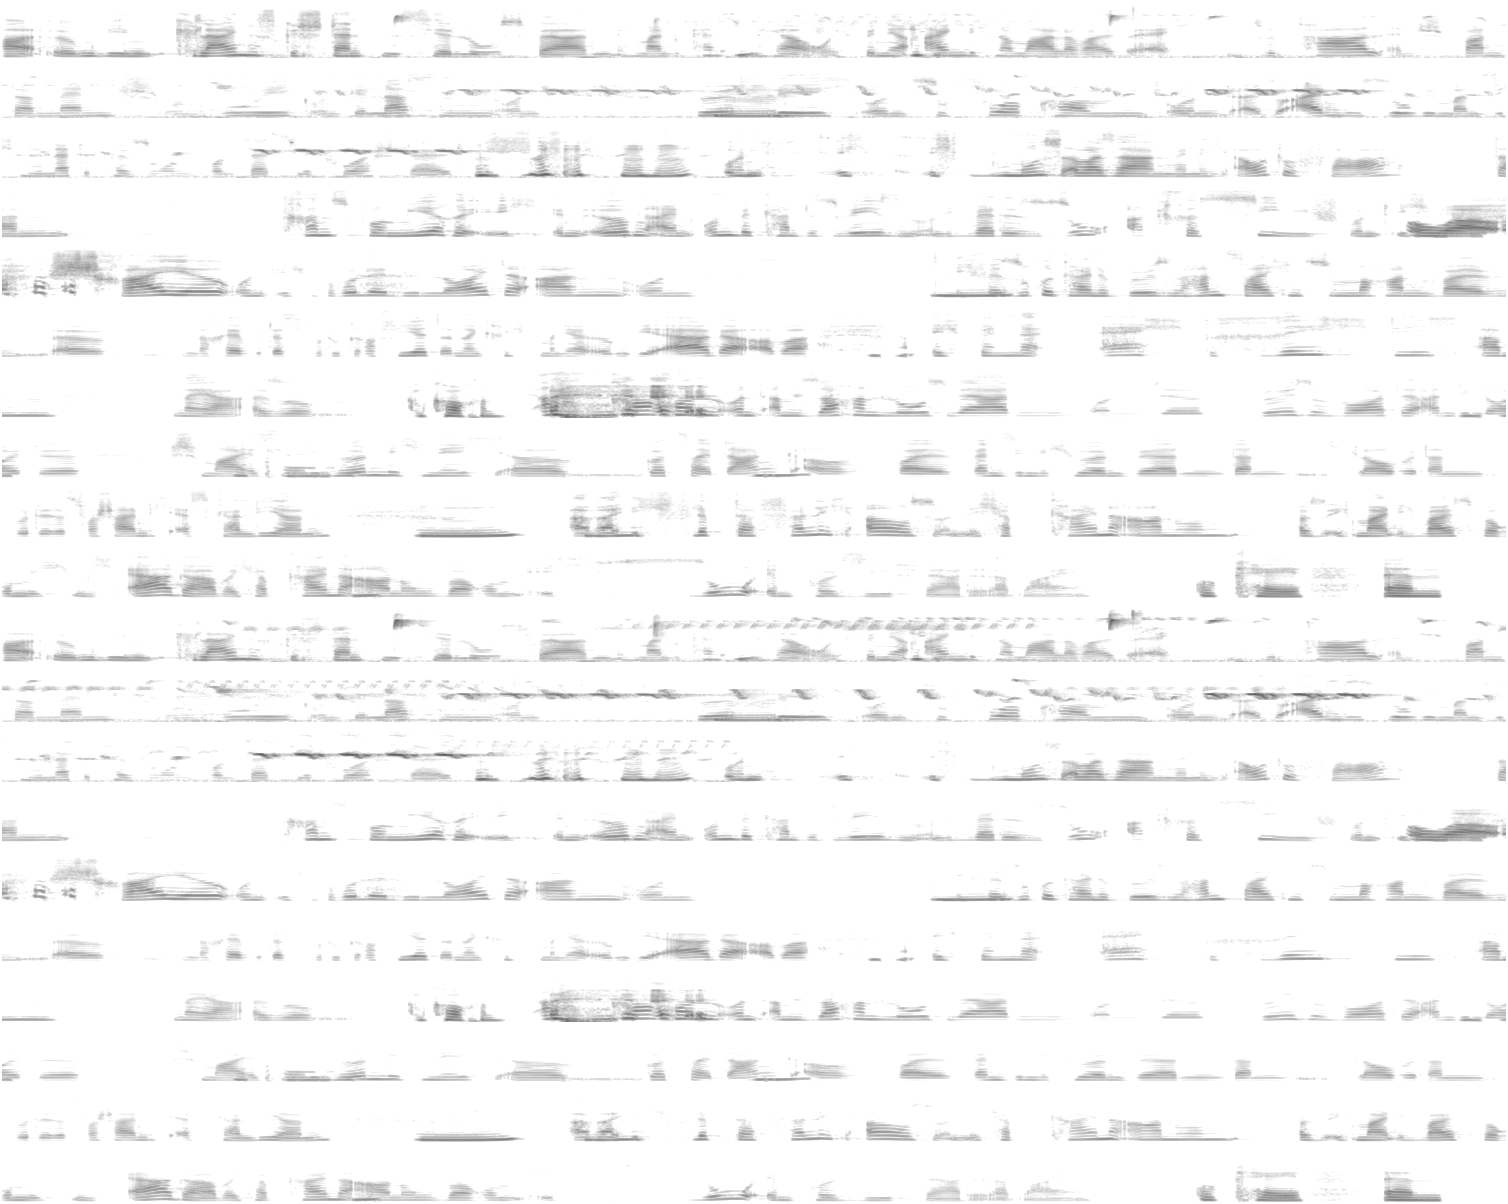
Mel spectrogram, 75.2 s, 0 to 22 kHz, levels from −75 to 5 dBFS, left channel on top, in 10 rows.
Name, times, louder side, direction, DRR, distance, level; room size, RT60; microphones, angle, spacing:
voice 1, 0.0-17.3 18.6-22.0 22.5-22.9 24.0-33.6 33.9-34.0 34.8-42.8 43.1-45.7 46.0-46.9 47.8-51.1 51.4-62.5 63.0-73.1, left 2 dB, 75° left, 7.9 m, -49 dB
sound 1, 1.1-6.7 7.1-14.6 14.8-15.9 16.2-18.7, right 10 dB, 65° right, 1.7 m, -39 dB
voice 2, 11.1-11.4 17.4-18.5 29.6-30.3 34.7-35.1 47.1-48.6 52.4-52.5 54.0-54.4 56.4-56.7 62.2-62.8 63.1-63.3 69.4-69.6 73.6-74.9, left 1 dB, 30° left, 1.4 m, -40 dB
head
